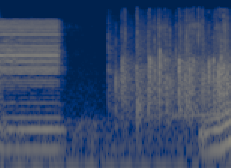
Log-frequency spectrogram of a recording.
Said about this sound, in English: Ooh, just got your point in there at the buzzer.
